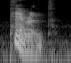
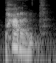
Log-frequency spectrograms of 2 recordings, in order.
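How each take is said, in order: First: The first syllable sounds like the word pair. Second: The first syllable does not sound like pair. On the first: The speaker calls it right. "It's more like pair" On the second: The speaker calls it wrong. "not parent"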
